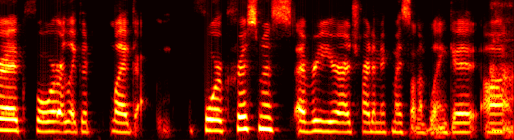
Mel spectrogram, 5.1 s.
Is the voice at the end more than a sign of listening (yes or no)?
no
